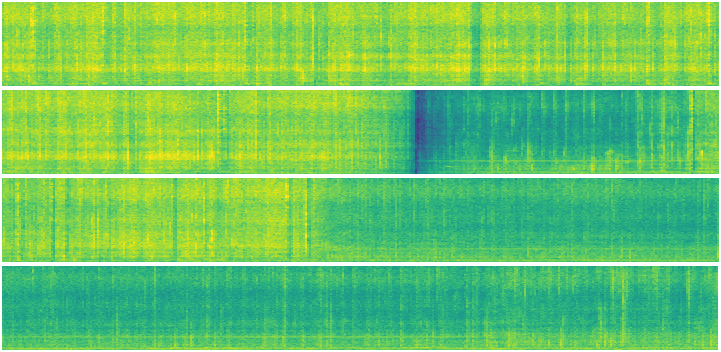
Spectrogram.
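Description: Sliced okra sizzling as it shallow-fries in hot oil in a pan. The sizzle cuts out abruptly for a moment about eleven seconds in and then comes back. After about seventeen seconds it drops to a much quieter hiss with a faint steady whine.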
